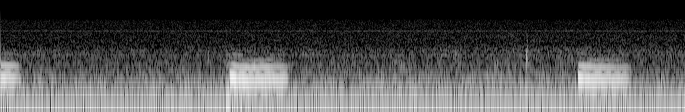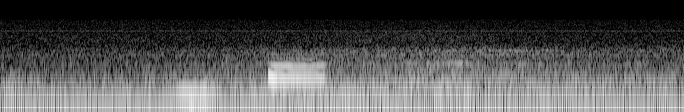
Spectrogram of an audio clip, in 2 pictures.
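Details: Brie, a pet cat, snoring while asleep indoors; three short, fairly high-pitched nasal snores, each sliding slightly downward, spaced about three to four seconds apart over a faint steady room hum.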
